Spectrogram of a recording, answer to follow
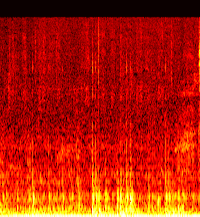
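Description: Marker pen writing on a whiteboard: faint squeaks and small taps of the pen strokes over a low, steady room hum.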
